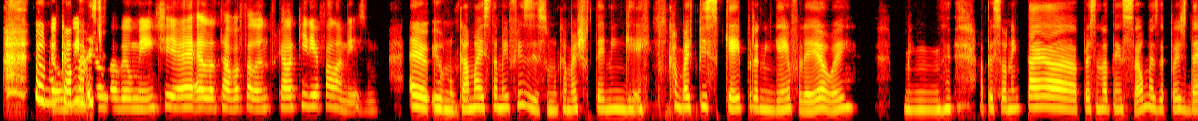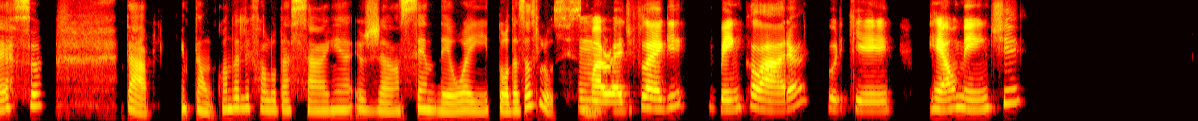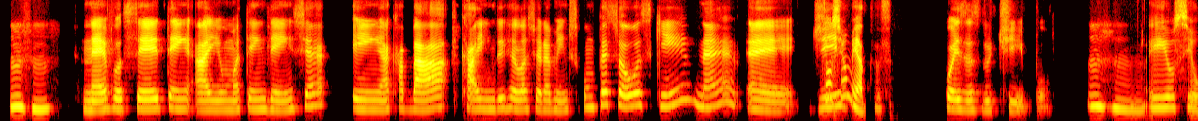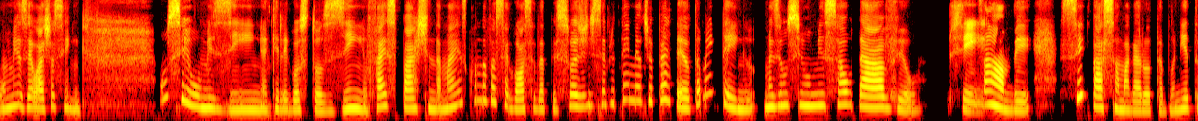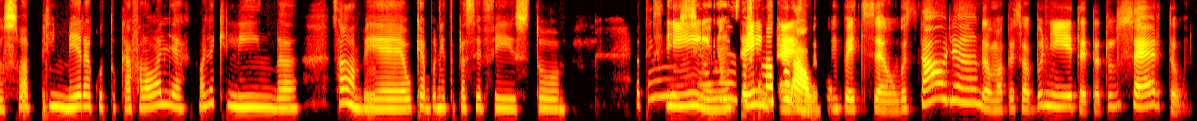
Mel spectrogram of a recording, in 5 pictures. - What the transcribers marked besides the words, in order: chuckle; tapping; other background noise; in English: "red flag"
- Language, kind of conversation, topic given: Portuguese, advice, Como posso comunicar meus limites e necessidades ao iniciar um novo relacionamento?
